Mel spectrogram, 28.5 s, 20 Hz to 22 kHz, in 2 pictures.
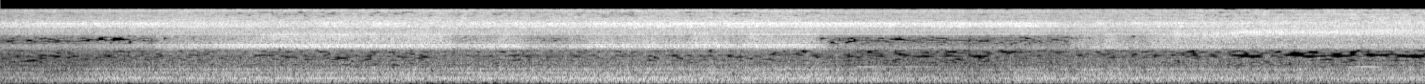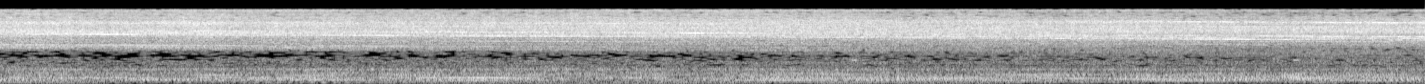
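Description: MS Bead Mill 1L type B, a horizontal lab bead mill, running: a steady machine whine with several high steady tones over a noisy hum. The level rises over the first two seconds and then holds steady.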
